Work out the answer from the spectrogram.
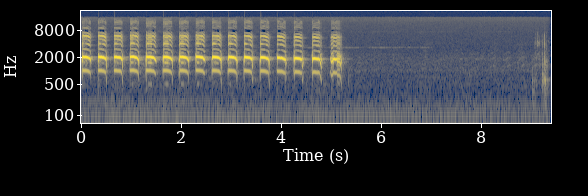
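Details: Female green junglefowl calling to lure lazy males: about fourteen harsh, ringing notes in a fast, very even series over five seconds, then quiet with a faint low hum and a soft sound at the end.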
